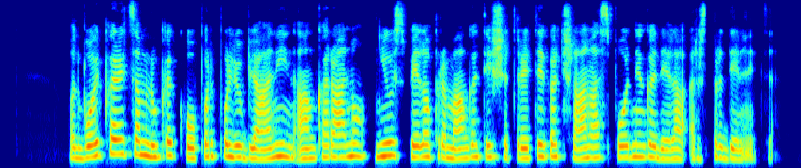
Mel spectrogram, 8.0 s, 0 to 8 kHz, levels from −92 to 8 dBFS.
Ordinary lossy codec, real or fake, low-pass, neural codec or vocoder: none; fake; none; codec, 16 kHz, 4 kbps, X-Codec, WavLM features, trained on Multilingual LibriSpeech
